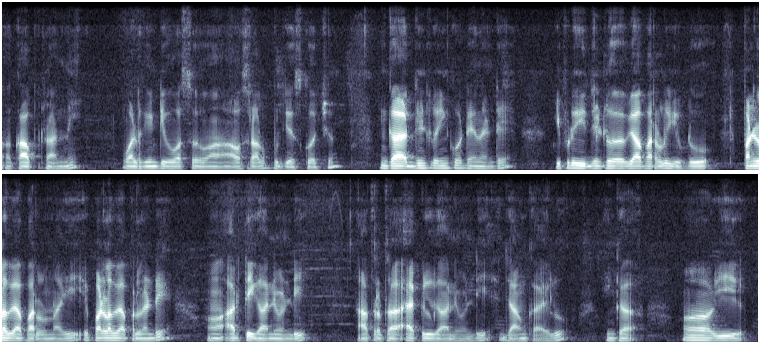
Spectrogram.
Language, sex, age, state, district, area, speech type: Telugu, male, 45-60, Andhra Pradesh, Nellore, urban, spontaneous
